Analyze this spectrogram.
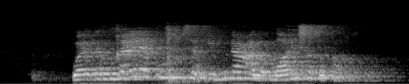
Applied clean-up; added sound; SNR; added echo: none; none; none; reverberation time 1.0 s.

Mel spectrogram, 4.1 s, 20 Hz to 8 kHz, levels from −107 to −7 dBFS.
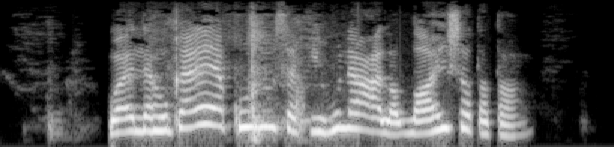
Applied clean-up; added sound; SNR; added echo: none; none; none; none.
